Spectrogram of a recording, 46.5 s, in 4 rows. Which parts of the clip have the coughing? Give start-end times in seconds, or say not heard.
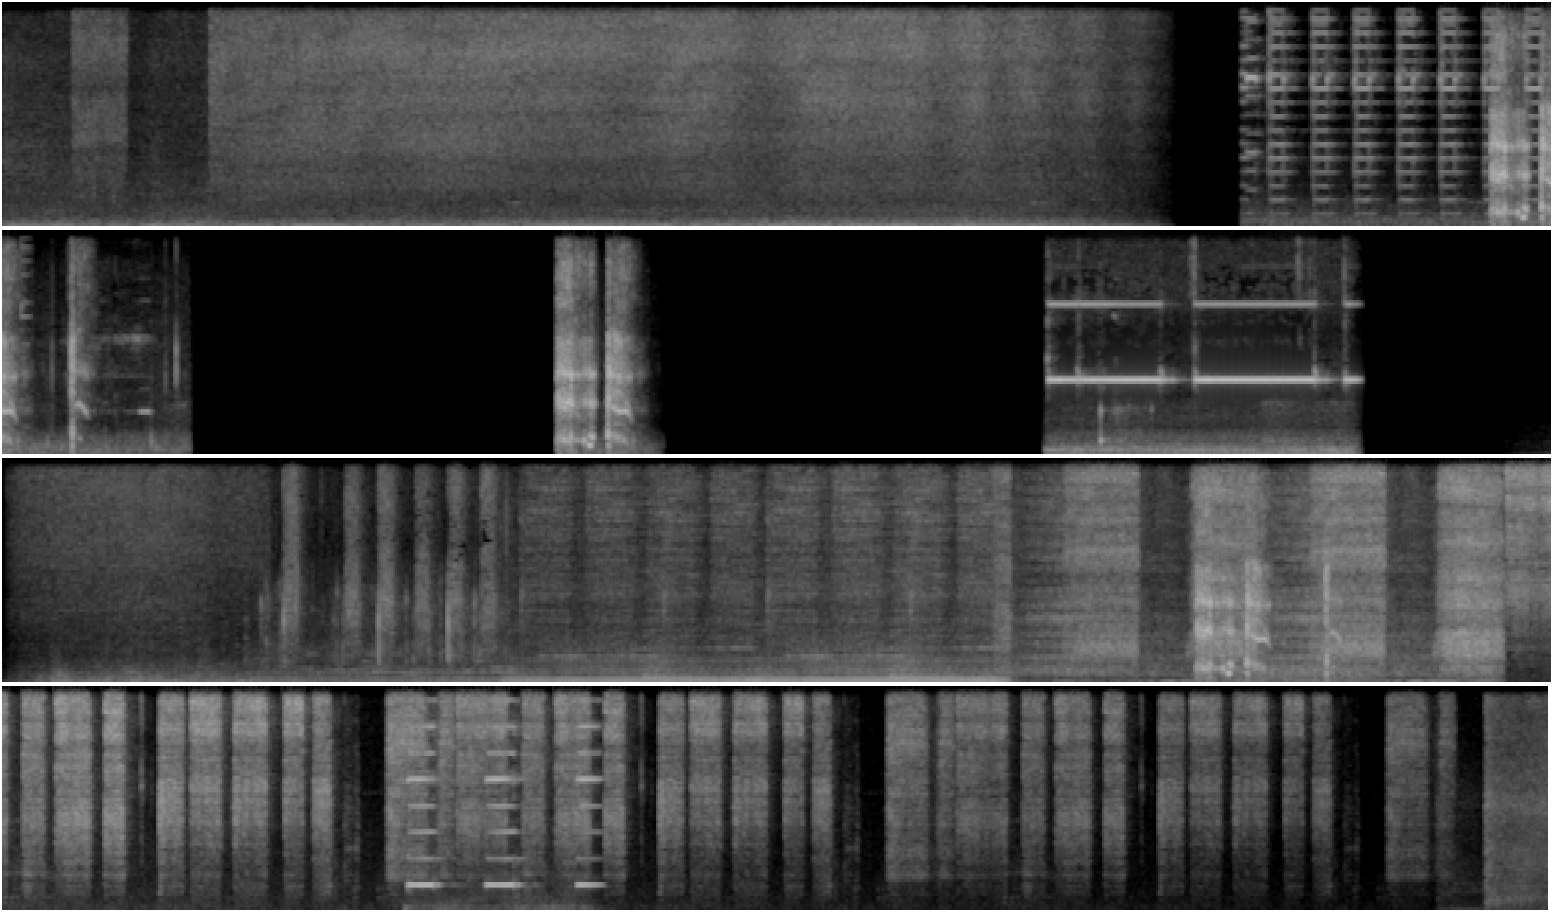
11.2-12.9, 15.8-16.4, 32.1-33.3.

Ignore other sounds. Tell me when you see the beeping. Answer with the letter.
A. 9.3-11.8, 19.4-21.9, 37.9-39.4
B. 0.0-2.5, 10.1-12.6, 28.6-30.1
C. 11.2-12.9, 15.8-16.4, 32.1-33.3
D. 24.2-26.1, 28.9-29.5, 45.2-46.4
A.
